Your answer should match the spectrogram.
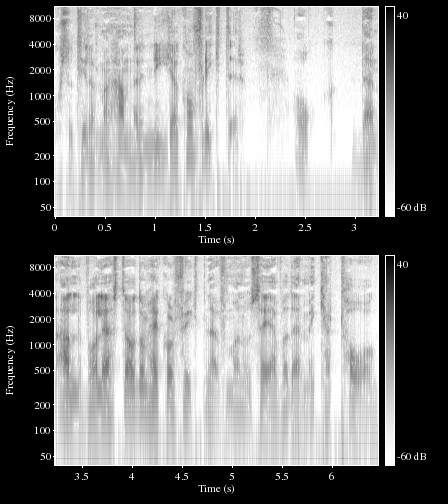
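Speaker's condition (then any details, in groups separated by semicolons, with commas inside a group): No condition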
